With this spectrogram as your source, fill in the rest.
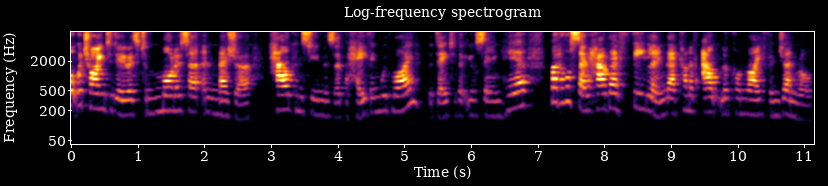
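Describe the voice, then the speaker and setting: At a moderate pace, a woman speaks at a medium pitch with lively intonation. Her loudness swings widely. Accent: English. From England. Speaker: wine market research analyst. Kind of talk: webinar presentation. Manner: hesitant with frequent fillers.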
